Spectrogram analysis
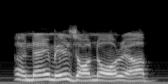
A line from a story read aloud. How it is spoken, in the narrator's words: bawled Bingo reverently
